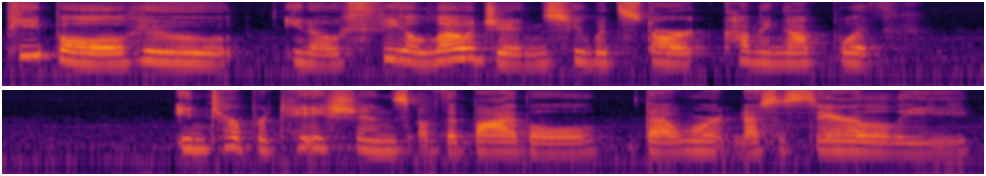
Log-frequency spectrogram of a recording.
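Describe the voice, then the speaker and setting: Slow-talking congested young woman. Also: mid-range voice. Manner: rambling, many restarts and fillers. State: congested from allergies. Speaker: livestream host answering viewers. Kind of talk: casual faith talk on a livestream.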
